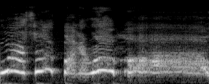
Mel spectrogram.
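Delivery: put-on very high, very slow, furious shriek. Describing a woman who can't find the remote, imitating her screaming. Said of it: "'Cause she's like screaming".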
